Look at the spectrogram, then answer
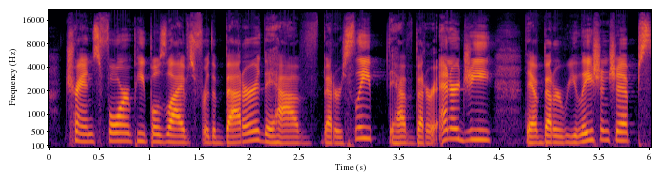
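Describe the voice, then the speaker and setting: A loud woman with an American accent, a bright, sharp tone and a fairly high pitch with ordinary variation. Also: very clean recording, silent background. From US, Colorado. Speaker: conference speaker. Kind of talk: conference talk. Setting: stage with audience.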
